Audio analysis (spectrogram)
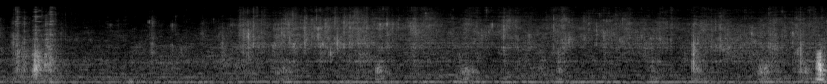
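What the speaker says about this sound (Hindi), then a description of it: "लाइट ब्राउन कलर में आप प्याज को फ्राई कर लीजिए।" Onion slices frying in hot oil, browning lightly, give a continuous hissing sizzle with soft stirring scrapes and a couple of louder knocks, close and steady throughout.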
